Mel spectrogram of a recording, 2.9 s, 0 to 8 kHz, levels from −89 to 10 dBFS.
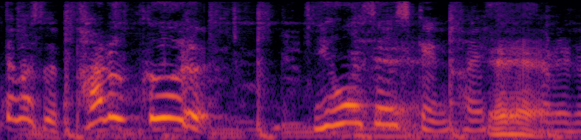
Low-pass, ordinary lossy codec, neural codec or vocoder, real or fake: none; none; codec, 16 kHz, 8 kbps, FreqCodec, smaller model; fake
